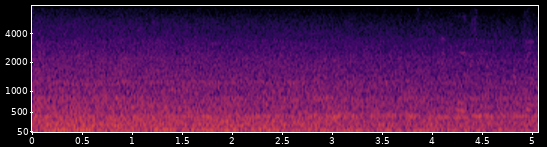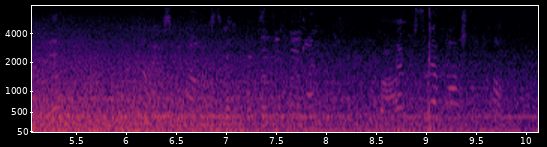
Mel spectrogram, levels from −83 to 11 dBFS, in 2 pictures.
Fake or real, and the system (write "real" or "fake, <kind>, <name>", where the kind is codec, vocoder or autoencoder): real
